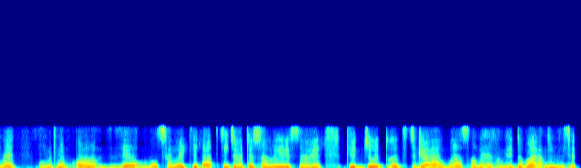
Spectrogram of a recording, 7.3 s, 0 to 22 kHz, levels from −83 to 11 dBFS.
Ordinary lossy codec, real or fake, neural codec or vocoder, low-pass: none; fake; codec, 16 kHz, 0.5 kbps, FreqCodec, smaller model; 5.4 kHz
